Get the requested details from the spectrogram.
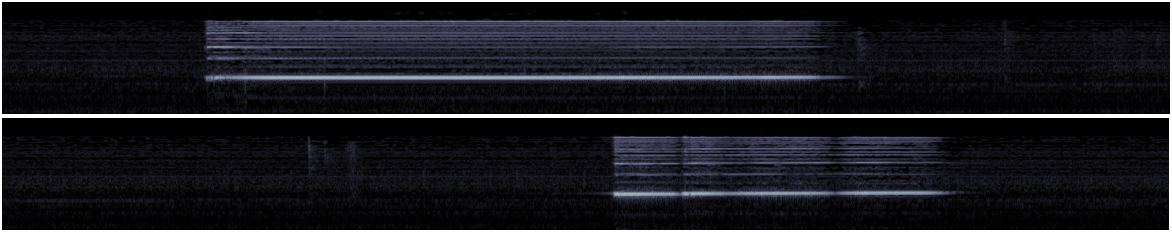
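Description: A piercing feedback whine swells up loudly, holds, then cuts off.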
